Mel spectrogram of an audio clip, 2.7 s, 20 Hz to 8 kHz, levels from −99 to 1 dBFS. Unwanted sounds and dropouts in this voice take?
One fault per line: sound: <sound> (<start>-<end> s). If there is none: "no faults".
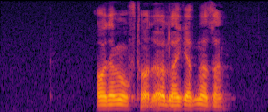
no faults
